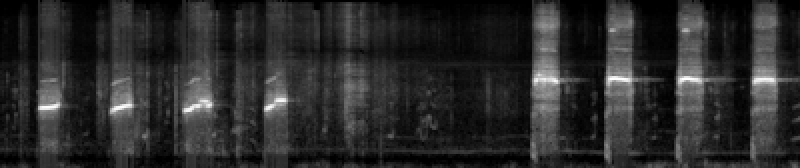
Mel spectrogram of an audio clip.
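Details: Grey francolin calls: four lower rising whistled notes, a faint pause, then four loud shrill high whistles repeated steadily.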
